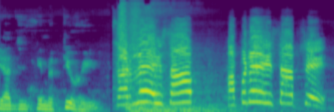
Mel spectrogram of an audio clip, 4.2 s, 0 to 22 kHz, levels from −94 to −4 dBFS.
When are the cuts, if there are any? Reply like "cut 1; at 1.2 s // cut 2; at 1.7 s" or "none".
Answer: cut 1; at 1.4 s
